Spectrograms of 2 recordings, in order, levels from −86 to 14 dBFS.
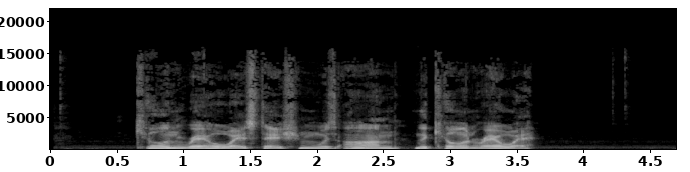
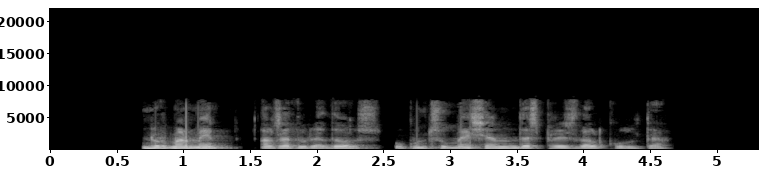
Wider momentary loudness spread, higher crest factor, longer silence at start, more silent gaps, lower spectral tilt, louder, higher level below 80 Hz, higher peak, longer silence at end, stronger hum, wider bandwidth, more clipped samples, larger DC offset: second, 8 LU vs 13 LU; about the same, 20 dB vs 18 dB; about the same, 0.65 s vs 0.7 s; second, none vs 1.45-1.51 s, 2.51-2.58 s; about the same, -6.5 dB/octave vs -6 dB/octave; about the same, -20 LUFS vs -19 LUFS; about the same, -54 dBFS vs -50 dBFS; about the same, -2 dBFS vs -2 dBFS; first, 1.1 s vs 0.7 s; neither; first, 16 kHz vs 8.2 kHz; neither; neither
